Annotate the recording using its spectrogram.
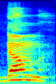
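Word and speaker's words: dumb: Silent. डम, बी क्या है?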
